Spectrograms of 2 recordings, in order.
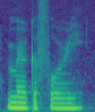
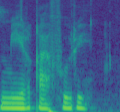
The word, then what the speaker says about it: Mirghafori: So it's the Americanized version of it is Mirghafori, but the Persian pronunciation is Mirghafuri. I don't suggest you try that, but Mirghafori works.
